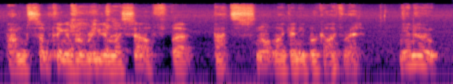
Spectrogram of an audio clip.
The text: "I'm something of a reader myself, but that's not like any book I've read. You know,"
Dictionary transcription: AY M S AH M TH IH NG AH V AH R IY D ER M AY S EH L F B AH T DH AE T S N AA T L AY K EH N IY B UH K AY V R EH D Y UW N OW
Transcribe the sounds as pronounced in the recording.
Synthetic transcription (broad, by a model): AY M S AH M TH IH NG AH V AH R IY D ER M AY S EH L F B AH T DH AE T S N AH T L AY K EH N IY B UH K AY V R EH D Y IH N OW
